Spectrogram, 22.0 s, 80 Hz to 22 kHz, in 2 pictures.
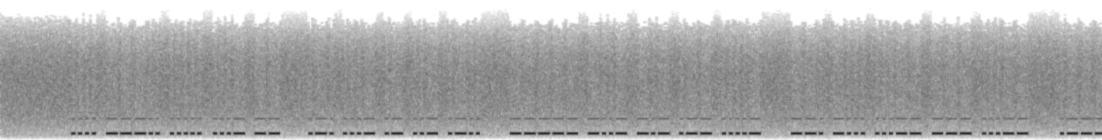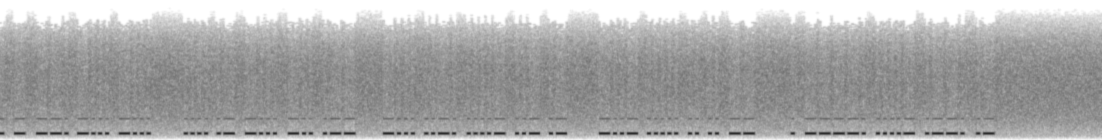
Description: Morse code, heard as a keyed tone, hand-sent with a paddle, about 35 wpm, 1150 Hz. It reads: H85VM RVAUL 0XKW4 GB3O3 JTGBB HABDW BF4UA X5IIM E94PA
